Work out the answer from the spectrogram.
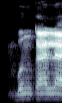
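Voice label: "bengkalai", Malay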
